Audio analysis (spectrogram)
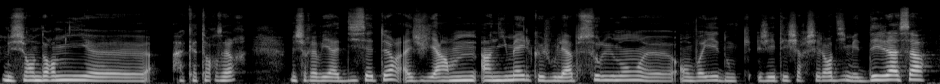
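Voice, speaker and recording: A woman's voice: lowish voice, steady tone, normal speed, darkish tone, smooth, dry recording, clean studio sound. A woman hosting a podcast in loose, rambling casual chat, laughing often. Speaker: podcast host.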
